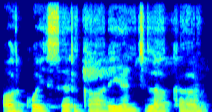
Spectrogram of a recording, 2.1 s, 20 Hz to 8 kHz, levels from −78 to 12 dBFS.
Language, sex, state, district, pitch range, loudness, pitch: Magahi, male, Bihar, Jahanabad, 150-155 Hz, -21 LUFS, 150 Hz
